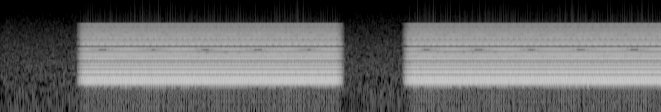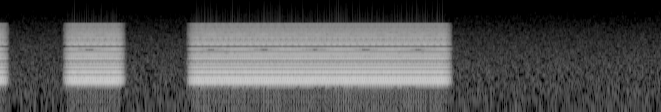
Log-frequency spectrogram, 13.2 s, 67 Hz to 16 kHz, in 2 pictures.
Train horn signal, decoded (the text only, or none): 2 long, 1 short, 1 long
